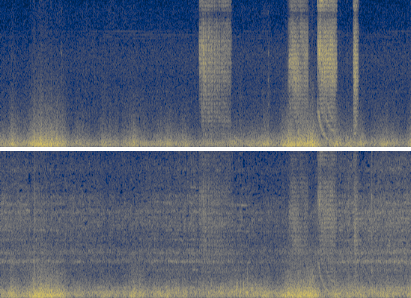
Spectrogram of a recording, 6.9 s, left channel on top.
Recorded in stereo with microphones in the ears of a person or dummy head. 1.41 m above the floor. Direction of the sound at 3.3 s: 35° left (ahead or behind).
